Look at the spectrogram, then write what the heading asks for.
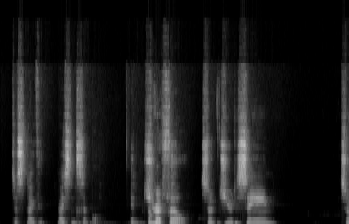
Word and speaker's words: Gerphil: nice and simple and Jil so juding so it's not a hard G it's a like a j sound why is this so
